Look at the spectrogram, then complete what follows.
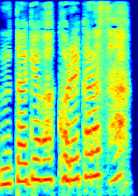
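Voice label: Voice heal, Japanese; isuka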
